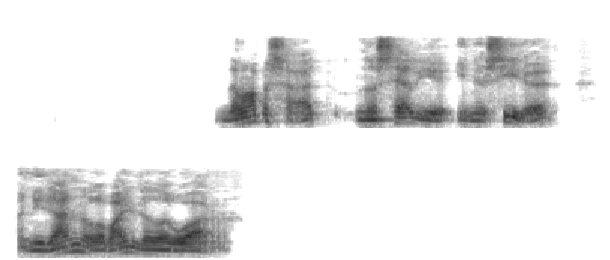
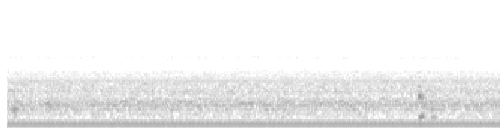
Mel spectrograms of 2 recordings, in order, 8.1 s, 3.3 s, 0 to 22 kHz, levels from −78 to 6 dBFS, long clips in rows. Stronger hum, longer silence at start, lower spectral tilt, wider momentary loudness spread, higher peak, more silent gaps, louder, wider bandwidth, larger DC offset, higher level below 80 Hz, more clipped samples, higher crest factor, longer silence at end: neither; first, 1.45 s vs 0 s; about the same, -3.5 dB/octave vs -4.5 dB/octave; first, 10 LU vs 2 LU; first, -2 dBFS vs -36 dBFS; first, 3.73-3.81 s, 3.97-4.13 s vs none; first, -19 LUFS vs -53 LUFS; first, 8.2 kHz vs 7.4 kHz; neither; first, -64 dBFS vs -80 dBFS; neither; about the same, 20 dB vs 18 dB; first, 2.55 s vs 0 s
